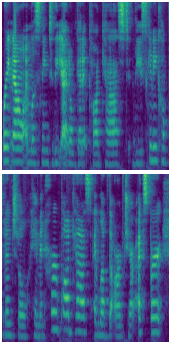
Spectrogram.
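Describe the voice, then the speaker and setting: Fairly quick and lively in intonation, a woman with a fairly high pitch speaks against noticeable background noise. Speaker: lifestyle vlogger. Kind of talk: vlog narration. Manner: fast.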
